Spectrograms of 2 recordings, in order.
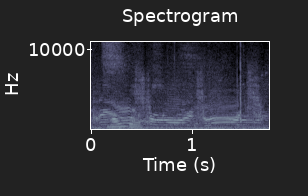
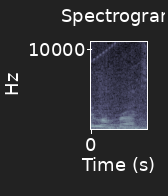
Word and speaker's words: Lombax: Because we're a Lombax ship. Right? Yes. Yeah. One back ship. Yes, that's what I said. Lombax? I keep wanting to say Lombrax, that's why I have to ask them.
